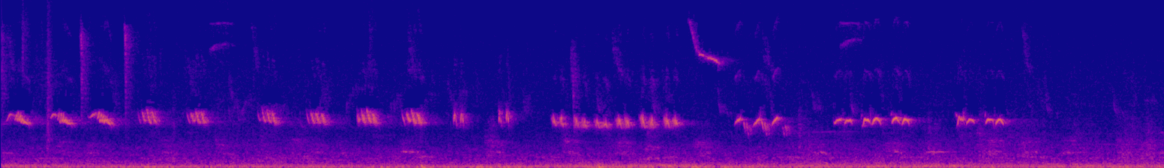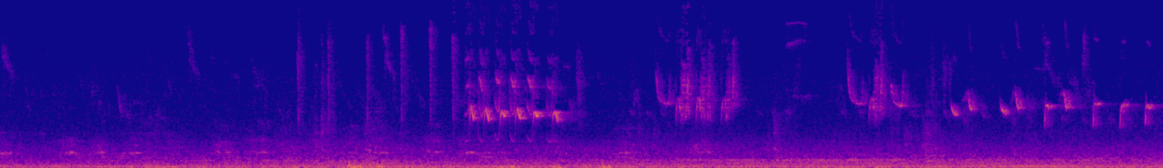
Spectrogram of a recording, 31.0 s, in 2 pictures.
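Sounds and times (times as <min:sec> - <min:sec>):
bird singing repeated chirps: 0:00.0 - 0:13.6, 0:21.6 - 0:23.3
distant high bird calls: 0:00.0 - 0:17.7, 0:18.4 - 0:31.0.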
